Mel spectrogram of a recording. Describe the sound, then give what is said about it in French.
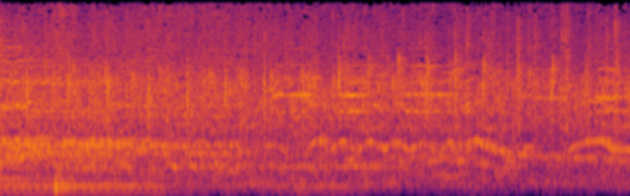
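An audience at a church service applauds and cheers in praise of God, with sustained, dense clapping and raised voices running throughout. “Est-ce qu'on peut acclamer le Seigneur Dieu?”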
